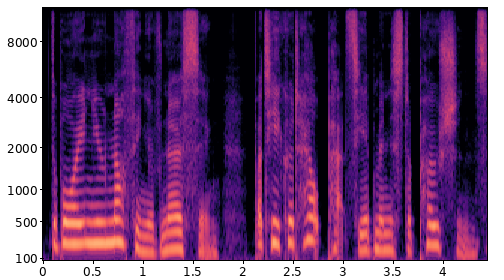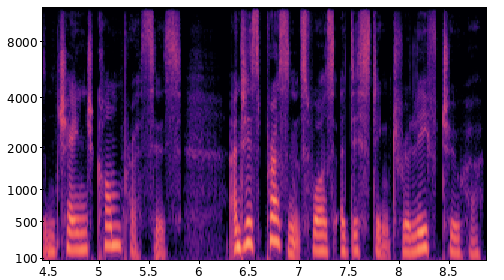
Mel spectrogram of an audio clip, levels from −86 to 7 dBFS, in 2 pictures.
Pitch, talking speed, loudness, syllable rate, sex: 190 Hz, 170 wpm, -19 LUFS, 5.0 syllables/s, female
